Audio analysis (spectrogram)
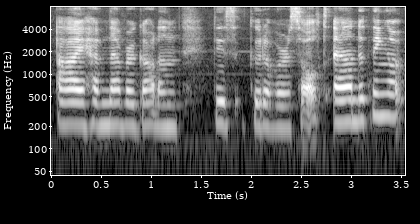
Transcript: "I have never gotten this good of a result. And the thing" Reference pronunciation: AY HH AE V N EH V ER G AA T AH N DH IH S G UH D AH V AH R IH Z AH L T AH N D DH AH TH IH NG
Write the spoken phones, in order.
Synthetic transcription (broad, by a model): AY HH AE V N EH V ER G AA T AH N DH IH S G UH D AH V AH R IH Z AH L T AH N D DH AH TH IH NG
